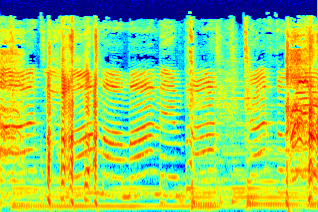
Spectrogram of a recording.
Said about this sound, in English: Wait, are we going to actually listen to a song of, like, a toddler singing? Yes. While watching it.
